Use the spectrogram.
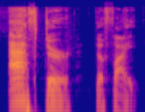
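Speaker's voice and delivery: AFTER drawn out slowly and very loud; stress on AFTER. Shown as a demonstration. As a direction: boom the word after, stretched for emphasis. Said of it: "Emphasis, once again".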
